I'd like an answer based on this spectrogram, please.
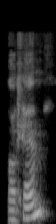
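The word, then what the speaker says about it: לכם: Lechesh tamish lacham. If we look at the ending vowel. Lachem There you go.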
